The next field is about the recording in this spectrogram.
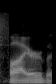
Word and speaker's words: FHIR: One of them is pronounced FHIR, but it's spelled F-H-I-R, that are being looked at that we all probably need to collaborate on to make the next wave, right?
